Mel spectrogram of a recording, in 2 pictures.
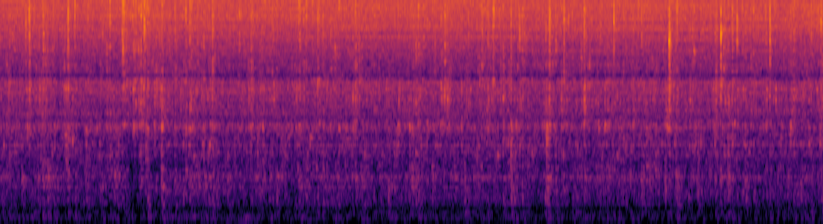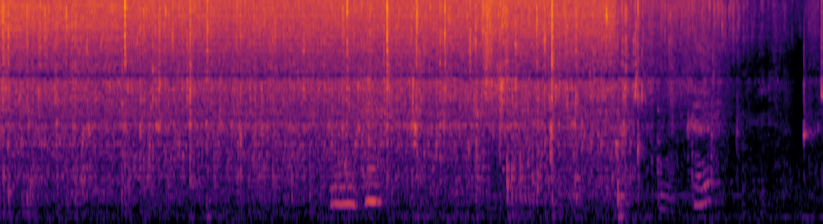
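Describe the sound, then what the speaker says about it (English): Cold water running from a kitchen tap while pork roast is washed for tamales, a steady rushing flow with splashing as the meat is handled, a voice speaking briefly over it before the water stops near the end. "Let me add some cold water because this water is very hot."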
